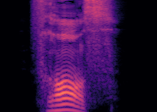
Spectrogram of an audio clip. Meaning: plural of Franc
- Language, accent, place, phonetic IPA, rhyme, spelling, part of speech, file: German, Germany, Berlin, [frɑ̃ːs], -ɑ̃ːs, Francs, noun, De-Francs.ogg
